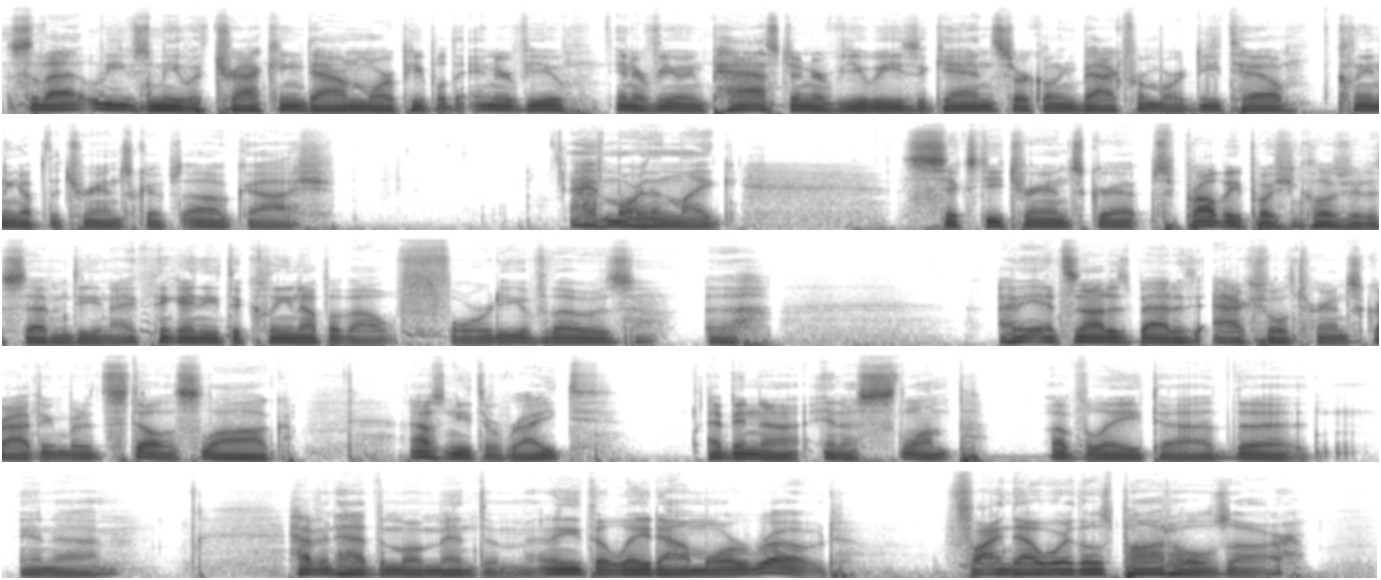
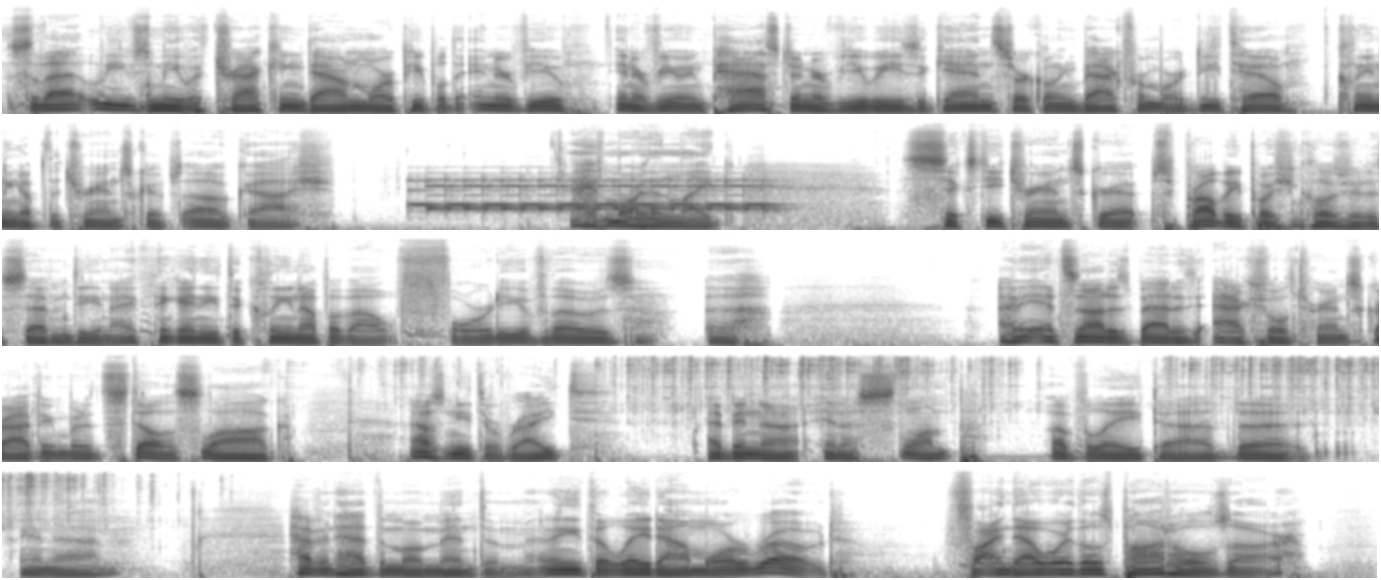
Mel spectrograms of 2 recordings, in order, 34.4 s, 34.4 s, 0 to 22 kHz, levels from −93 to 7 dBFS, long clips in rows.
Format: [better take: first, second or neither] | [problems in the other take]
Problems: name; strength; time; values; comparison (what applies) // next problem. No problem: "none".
first | doorbell; noticeable; from 9 to 11 s; peak 4 dB below the speech // jangling keys; noticeable; from 23 to 28 s; peak 9 dB below the speech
